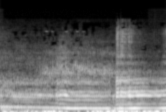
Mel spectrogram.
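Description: Car engine sound effect: a steady, even drone that holds its pitch.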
